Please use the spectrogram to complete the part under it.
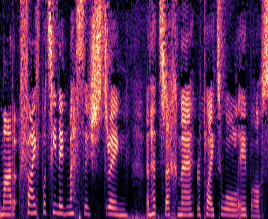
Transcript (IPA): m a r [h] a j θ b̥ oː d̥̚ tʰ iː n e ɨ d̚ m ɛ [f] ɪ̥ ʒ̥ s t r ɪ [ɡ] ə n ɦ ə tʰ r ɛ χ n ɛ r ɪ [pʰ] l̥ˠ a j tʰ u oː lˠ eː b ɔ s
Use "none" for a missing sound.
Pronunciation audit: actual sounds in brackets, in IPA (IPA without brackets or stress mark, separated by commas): f, s, ŋ, pʰ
